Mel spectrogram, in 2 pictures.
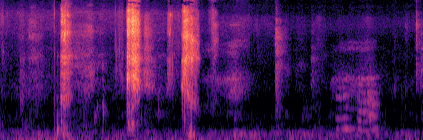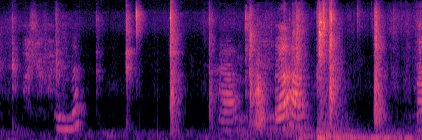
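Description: A baby babbles and squeals.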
